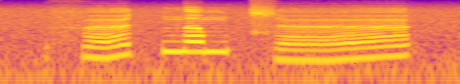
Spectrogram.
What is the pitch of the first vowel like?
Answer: rising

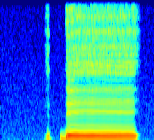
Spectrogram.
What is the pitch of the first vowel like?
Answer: low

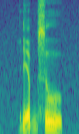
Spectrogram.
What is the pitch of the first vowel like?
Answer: rising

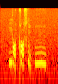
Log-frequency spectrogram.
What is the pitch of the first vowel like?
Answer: falling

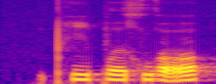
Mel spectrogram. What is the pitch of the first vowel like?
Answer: rising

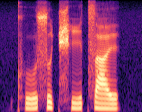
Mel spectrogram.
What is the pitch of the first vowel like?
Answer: rising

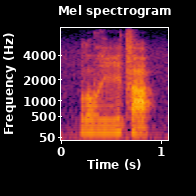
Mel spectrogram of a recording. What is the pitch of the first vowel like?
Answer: low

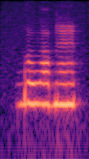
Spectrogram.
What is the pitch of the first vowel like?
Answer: high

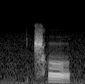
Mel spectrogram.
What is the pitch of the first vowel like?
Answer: falling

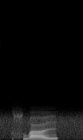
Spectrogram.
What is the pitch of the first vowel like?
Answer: rising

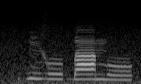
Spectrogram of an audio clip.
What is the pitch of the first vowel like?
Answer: high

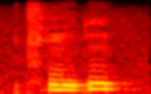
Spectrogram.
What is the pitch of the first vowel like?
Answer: low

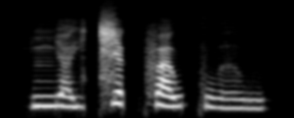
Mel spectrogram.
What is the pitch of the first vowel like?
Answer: low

